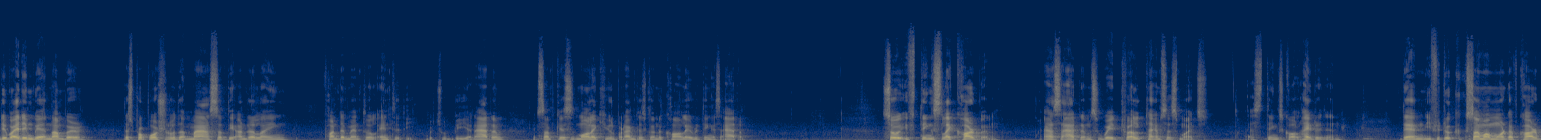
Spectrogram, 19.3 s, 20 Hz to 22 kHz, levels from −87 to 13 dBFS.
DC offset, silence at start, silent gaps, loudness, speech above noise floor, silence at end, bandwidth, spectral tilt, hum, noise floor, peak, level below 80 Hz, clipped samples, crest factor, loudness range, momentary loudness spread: under 0.1%; 0 s; none; -27 LUFS; 34 dB; 0 s; 16.5 kHz; -5 dB/octave; none; -61 dBFS; -6 dBFS; -48 dBFS; under 0.1%; 22 dB; 5 LU; 16 LU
